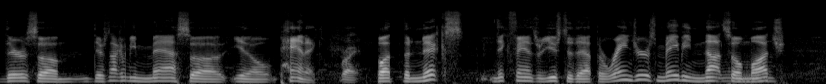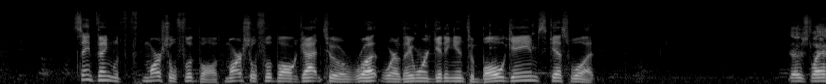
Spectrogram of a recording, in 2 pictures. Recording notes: at the Union Pub and Grill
